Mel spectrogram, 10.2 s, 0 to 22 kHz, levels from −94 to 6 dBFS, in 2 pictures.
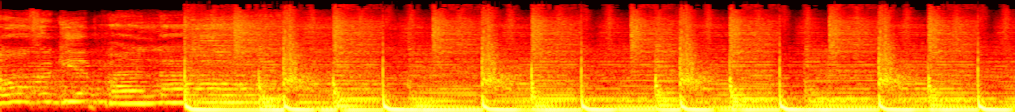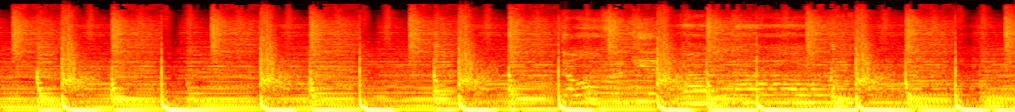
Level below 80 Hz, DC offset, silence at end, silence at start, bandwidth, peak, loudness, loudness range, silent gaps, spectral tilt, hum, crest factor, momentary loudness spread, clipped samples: -8 dBFS; under 0.1%; 0 s; 0 s; 17 kHz; 0 dBFS; -10 LUFS; 1 LU; none; -5.5 dB/octave; none; 8 dB; 3 LU; 0.3%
